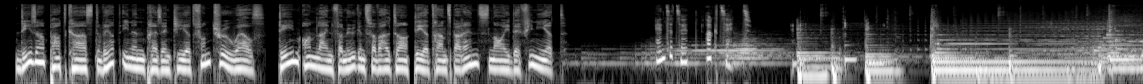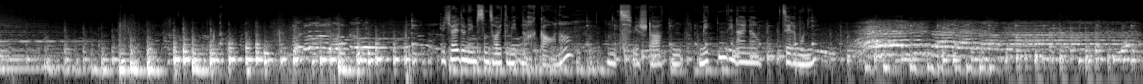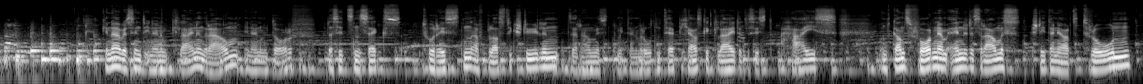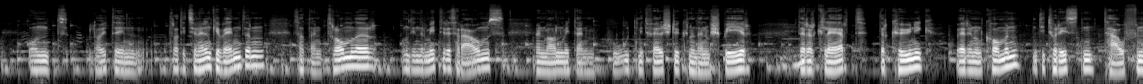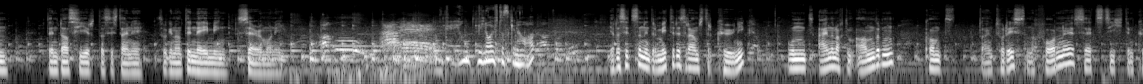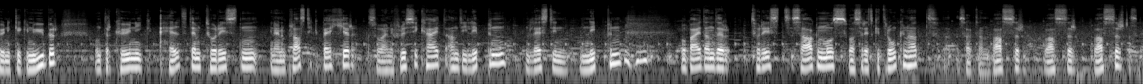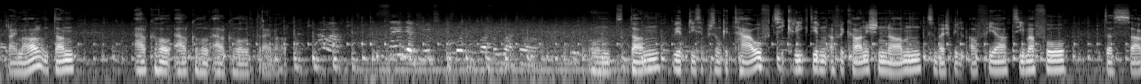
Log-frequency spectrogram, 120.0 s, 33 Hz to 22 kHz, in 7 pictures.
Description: Täglich erzählen NZZ-Korrespondentinnen und Redaktoren, was sie bewegt: Geschichten aus der ganzen Welt inklusive fundierter Analyse aus dem Hause NZZ, in rund 15 Minuten erzählt.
